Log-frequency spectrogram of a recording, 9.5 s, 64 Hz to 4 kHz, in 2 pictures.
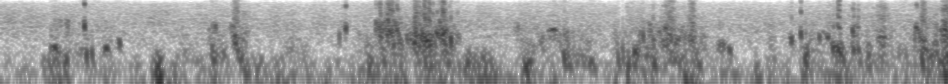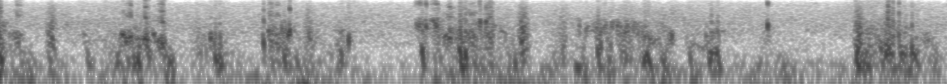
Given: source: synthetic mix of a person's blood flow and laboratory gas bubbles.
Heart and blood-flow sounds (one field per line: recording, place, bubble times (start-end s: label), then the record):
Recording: Doppler ultrasound of blood flow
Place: subclavian vein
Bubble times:
0.19-0.64 s: bubbles
1.02-1.26 s: bubbles
1.67-2.31 s: bubbles
2.56-3.02 s: bubbles
3.05-3.54 s: bubbles
3.58-3.67 s: bubbles
3.92-4.90 s: bubbles
5.12-5.61 s: bubbles
5.71-5.89 s: bubbles
6.01-6.25 s: bubbles
6.42-6.52 s: bubbles
6.80-7.37 s: bubbles
7.59-8.13 s: bubbles
8.16-8.39 s: bubbles
8.54-8.61 s: bubbles
9.01-9.43 s: bubbles
From the record:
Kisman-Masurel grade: 342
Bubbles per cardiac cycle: rolling drumbeat, 9 or more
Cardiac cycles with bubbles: 100%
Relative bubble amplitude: moderate (0.250 to 0.450)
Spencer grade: 3 (all of the cardiac periods contain showers or single bubble signals, but not dominating or overriding the cardiac motion signals)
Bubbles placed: anywhere in the cardiac cycle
